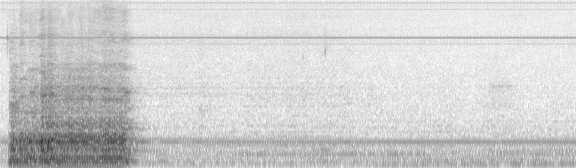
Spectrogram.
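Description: An iPod Shuffle arcing inside a running microwave oven gives a loud buzzing burst lasting just over a second at the start. After it, only the oven's steady hum remains.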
